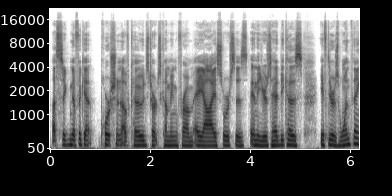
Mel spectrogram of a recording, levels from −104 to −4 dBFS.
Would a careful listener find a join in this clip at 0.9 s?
yes; 2 cuts; at 0.9 s, 3.9 s

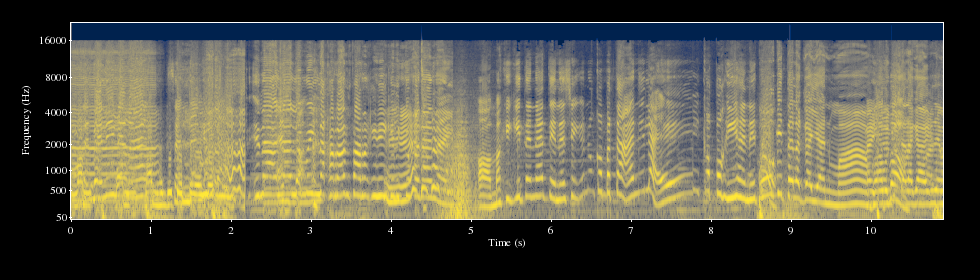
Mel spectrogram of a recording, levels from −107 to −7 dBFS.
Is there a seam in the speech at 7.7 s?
yes; 3 cuts; at 2.1 s, 4.8 s, 7.7 s

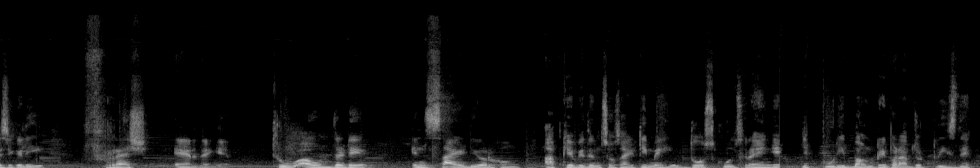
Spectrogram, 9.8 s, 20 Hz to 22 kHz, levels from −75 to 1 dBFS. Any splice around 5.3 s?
yes; 2 cuts; at 5.3 s, 7.8 s

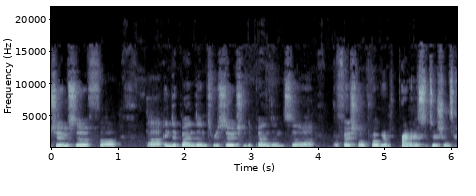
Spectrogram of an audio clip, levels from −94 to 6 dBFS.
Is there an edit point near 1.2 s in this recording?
no; 1 cut; at 5.1 s

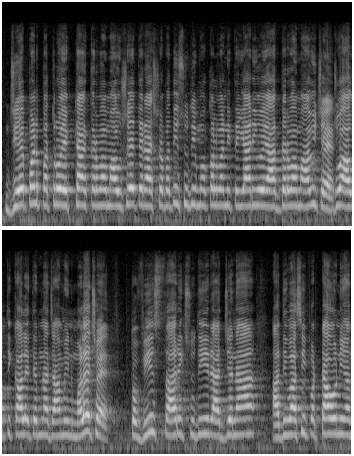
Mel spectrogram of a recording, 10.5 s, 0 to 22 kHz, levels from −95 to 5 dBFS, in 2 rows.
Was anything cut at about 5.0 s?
yes; 1 cut; at 5.0 s

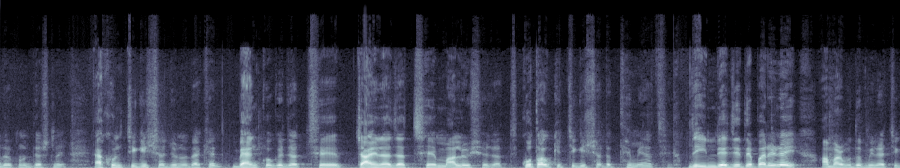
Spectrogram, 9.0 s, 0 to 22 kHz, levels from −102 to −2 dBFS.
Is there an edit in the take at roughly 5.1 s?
yes; 3 cuts; at 2.3 s, 5.1 s, 6.7 s

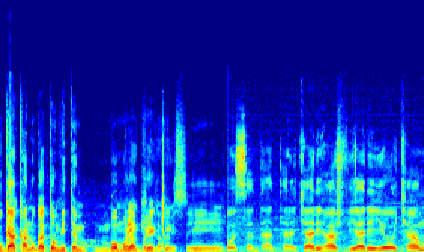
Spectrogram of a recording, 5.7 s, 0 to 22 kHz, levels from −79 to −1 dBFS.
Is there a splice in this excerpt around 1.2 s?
no; 1 cut; at 3.0 s

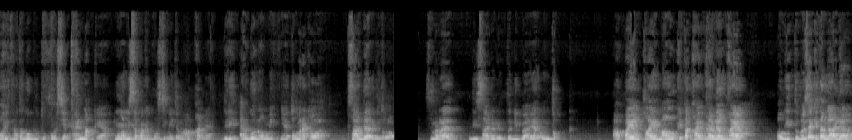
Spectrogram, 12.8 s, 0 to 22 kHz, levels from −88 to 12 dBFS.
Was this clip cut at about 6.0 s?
yes; 1 cut; at 6.0 s

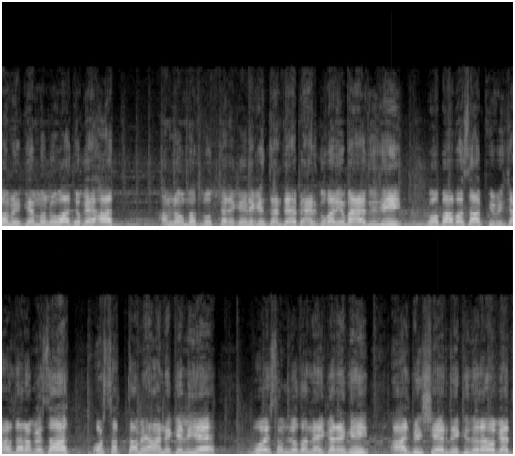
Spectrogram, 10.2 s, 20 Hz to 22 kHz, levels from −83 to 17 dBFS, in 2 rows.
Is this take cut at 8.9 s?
no; 1 cut; at 2.5 s

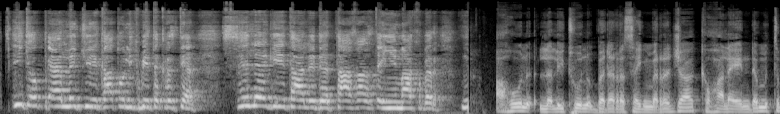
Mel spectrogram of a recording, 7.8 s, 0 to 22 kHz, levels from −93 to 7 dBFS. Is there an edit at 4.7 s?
yes; 1 cut; at 4.7 s

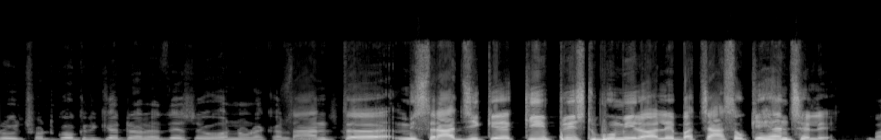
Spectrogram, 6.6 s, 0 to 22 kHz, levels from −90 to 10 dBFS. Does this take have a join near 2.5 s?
yes; 1 cut; at 2.5 s

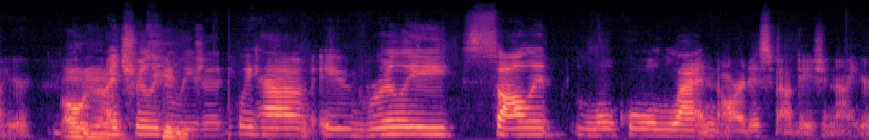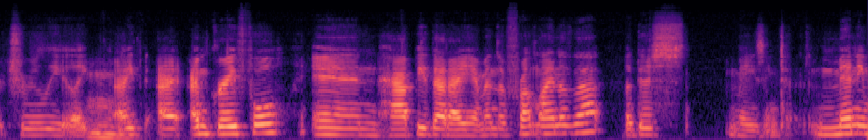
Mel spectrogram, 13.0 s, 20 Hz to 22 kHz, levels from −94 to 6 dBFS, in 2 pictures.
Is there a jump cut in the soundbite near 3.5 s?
yes; 3 cuts; at 1.6 s, 3.5 s, 4.3 s

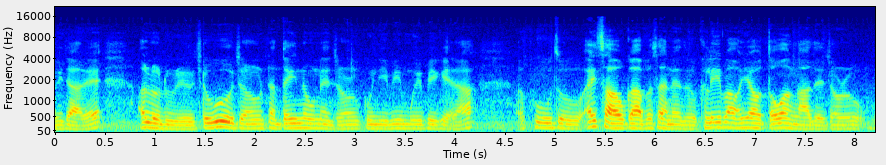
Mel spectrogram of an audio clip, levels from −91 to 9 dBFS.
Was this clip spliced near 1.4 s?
yes; 1 cut; at 1.4 s

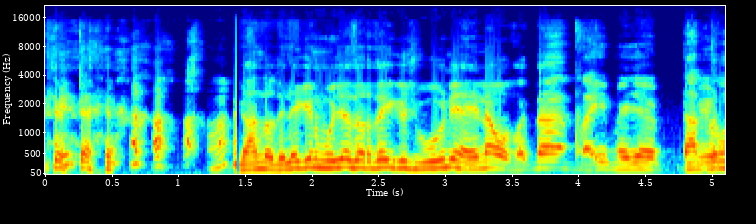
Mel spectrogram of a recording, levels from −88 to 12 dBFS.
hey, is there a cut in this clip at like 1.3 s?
yes; 1 cut; at 1.3 s

